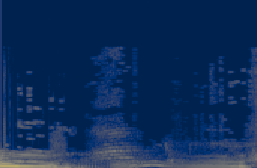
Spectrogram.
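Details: Pet Alaskan Malamute named Tonka watching from his window, voicing a low growling howl indoors: a strong opening note dropping in pitch, then a rising-and-falling yodel-like wobble that settles into a steady, slightly swelling tone.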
